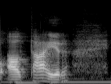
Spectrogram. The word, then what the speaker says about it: Althair: is a Diaries and it has the umlaut on it which is the two dots kind of like the word naive so the I has to be pronounced independently so Altair and of course it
